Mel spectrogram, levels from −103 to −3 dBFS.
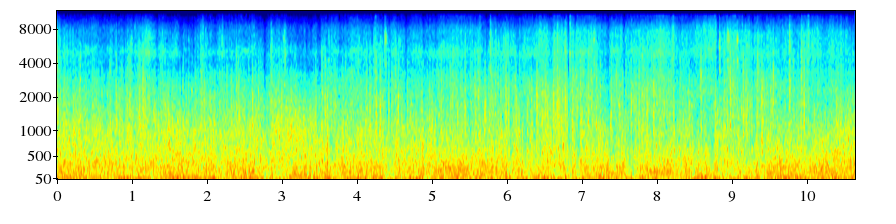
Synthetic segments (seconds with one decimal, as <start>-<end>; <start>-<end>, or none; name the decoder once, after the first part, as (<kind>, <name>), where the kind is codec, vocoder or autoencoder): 0.5-2.5 (vocoder, BigVGAN v2)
